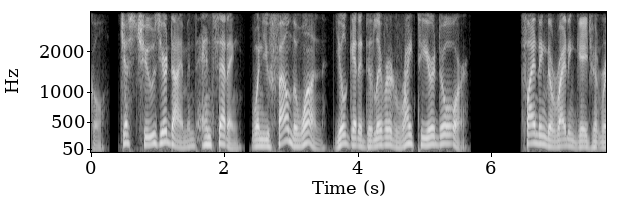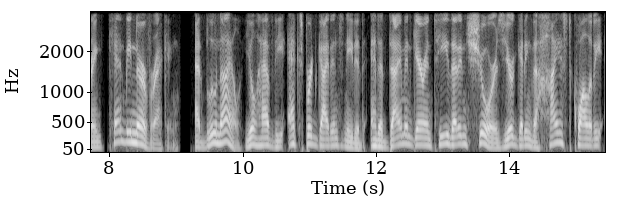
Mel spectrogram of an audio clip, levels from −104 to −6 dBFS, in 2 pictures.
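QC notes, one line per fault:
4.19 s, 4.45 s and 5.33 s: short stall from a late packet, the first two just after "one you'll get it". Each time a packet arrived late, so the receiver held the last sound for about 20, 30 and 90 ms and then resumed with nothing lost. On a spectrogram the harmonics run flat and smeared across each hold, with a slight dip in the waveform envelope.
5.81 to 6.39 s: call audio freeze. The audio stops for about 0.55 s and goes fully silent, then carries on from where it stopped with nothing missing, likely because packets were held up and the jitter buffer ran empty. The waveform shows a flat gap, the spectrogram a blank vertical band.
11.55 to 13.58 s, after "have the expert guidance", and 14.02 to 15.31 s: jitter buffer speed-up. The receiver trimmed short pitch-period slices again and again to cut excess buffered delay, so speech runs about 7% faster at unchanged pitch and sounds hurried, with roughly 150 ms and 100 ms removed. 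Spectrogram syllables look compressed in time, harmonic spacing unchanged.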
